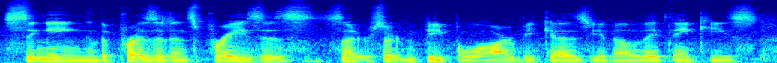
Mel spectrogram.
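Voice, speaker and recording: Man, middle-aged, rambling casual talk, gravelly, fairly low voice, faint background hiss. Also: flat delivery, unhurried, mellow. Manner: rambling, many fillers, laughs often. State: voice cracking. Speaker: show host. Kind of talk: casual monologue.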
